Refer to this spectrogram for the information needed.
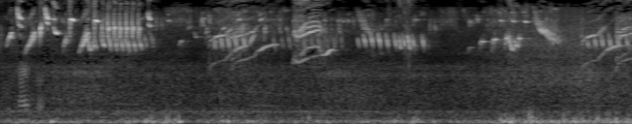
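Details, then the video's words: European greenfinches in full song, fast chattering trills mixed with repeated rising whistled slurs, continuous throughout over constant low-frequency noise. "probando verderones"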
